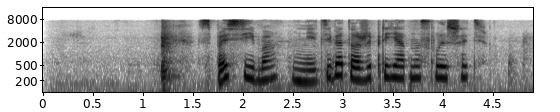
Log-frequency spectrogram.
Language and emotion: Russian, positive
